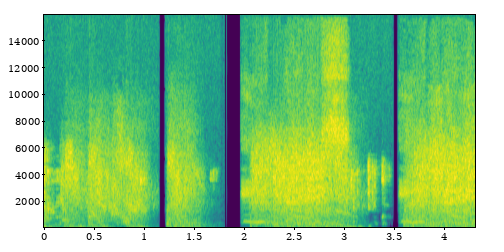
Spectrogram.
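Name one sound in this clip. Punches and kicks land with sharp thuds.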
